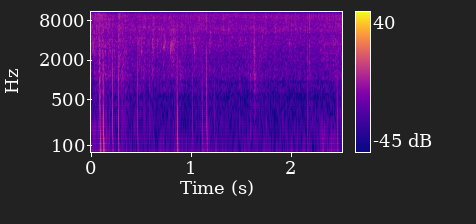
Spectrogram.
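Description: Prawns fry in a pan over low-medium heat, giving a continuous sizzle with irregular sharp pops and crackles, close and fairly loud, with no talking.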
